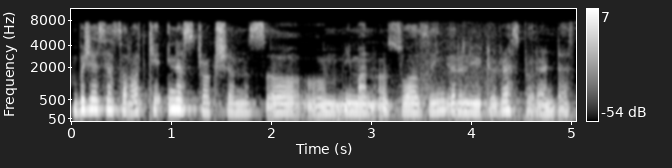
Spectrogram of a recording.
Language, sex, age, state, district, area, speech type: Kashmiri, other, 30-45, Jammu and Kashmir, Budgam, rural, spontaneous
